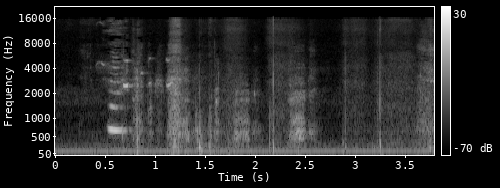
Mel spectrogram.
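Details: Saint Bernard puppy asking for food indoors, giving a short high whining cry early on, followed by quieter snuffling and faint sounds, with a steady low electrical hum throughout.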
